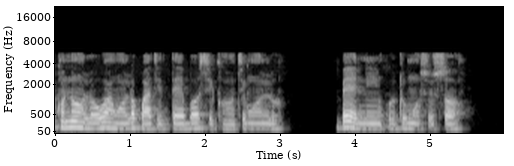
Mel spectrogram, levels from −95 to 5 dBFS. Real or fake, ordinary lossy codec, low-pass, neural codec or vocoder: real; none; 5.4 kHz; none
